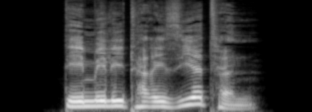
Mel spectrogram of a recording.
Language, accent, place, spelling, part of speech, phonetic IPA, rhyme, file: German, Germany, Berlin, demilitarisierten, adjective, [demilitaʁiˈziːɐ̯tn̩], -iːɐ̯tn̩, De-demilitarisierten.ogg
- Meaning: inflection of demilitarisiert: 1. strong genitive masculine/neuter singular 2. weak/mixed genitive/dative all-gender singular 3. strong/weak/mixed accusative masculine singular 4. strong dative plural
